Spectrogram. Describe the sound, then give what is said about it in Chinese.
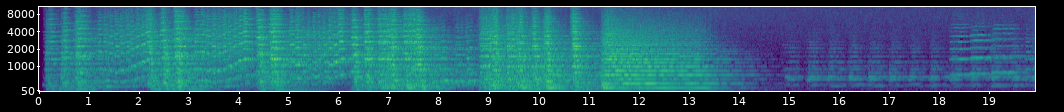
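A recording of the orchestral overture Die Fledermaus (The Bat Overture) plays on its own, full and lively, with bright chords and busy passages, then eases into a quieter stretch of long held notes near the end. “这首作品的名字叫做《蝙蝠序曲》。这首音乐被大家所熟知，是因为它出现在了一个知名动画片里，就是《猫和老鼠》里哈。”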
